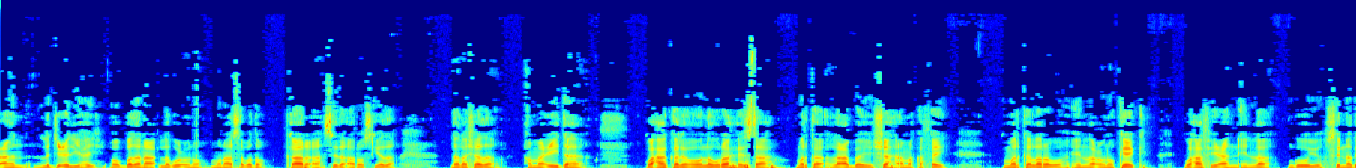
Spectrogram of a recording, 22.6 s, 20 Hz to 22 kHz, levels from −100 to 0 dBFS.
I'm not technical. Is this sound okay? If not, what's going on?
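No. Throughout the recording the speech has plainly audible WMA compression damage, likely from saving it as a Windows Media file at low quality. Voices sound washy and ringing, with a hiss that rises and falls with the speaking. That is different from steady background noise, which would stay constant.

At 3.27 s there is an electrical switching spike, likely a nearby switch or static spark. It is a sharp snap or tight cluster of clicks laid on top of the speech. Nothing drops out, which is what sets it apart from a gap or glitch in the recording.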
